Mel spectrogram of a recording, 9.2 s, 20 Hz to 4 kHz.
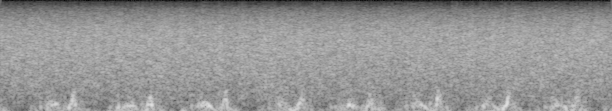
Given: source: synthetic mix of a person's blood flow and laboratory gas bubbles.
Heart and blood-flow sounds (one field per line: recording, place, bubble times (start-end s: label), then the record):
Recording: Doppler ultrasound of blood flow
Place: precordium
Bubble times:
no bubbles
From the record:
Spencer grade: 0 (complete lack of bubble signals)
